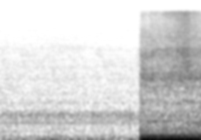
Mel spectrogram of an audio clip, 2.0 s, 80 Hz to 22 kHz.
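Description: Quiet cabin background, then about one and a half seconds in a steady low hum starts suddenly: the Range Rover Velar's 2.0-litre engine running at idle, heard from inside the cabin.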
